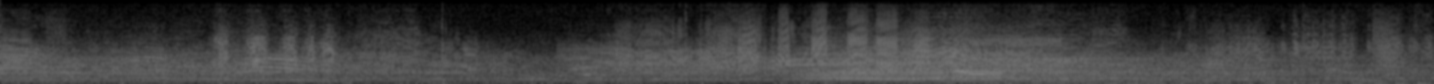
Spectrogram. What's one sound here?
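A large stadium crowd roars and murmurs steadily outdoors.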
